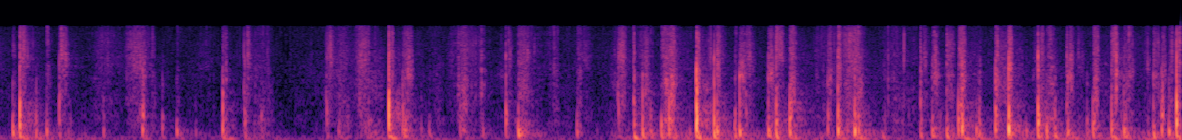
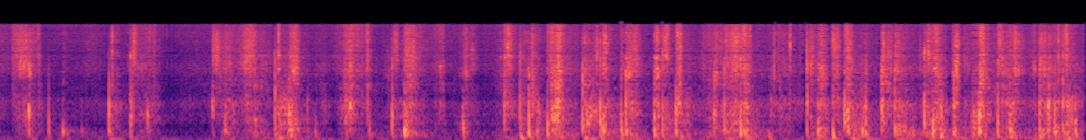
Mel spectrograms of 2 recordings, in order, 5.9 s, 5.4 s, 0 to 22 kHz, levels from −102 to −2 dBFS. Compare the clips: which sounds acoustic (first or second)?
first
